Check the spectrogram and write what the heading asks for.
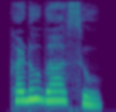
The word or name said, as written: ಕೊಡುಗೂಸು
